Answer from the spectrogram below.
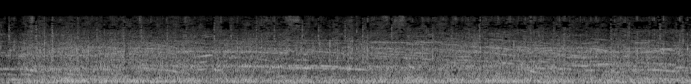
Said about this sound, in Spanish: A ver, escuchemos la ovación cuando pasa este cohete, esta flecha colombiana. El triunfo es suyo, no pasó nada. Le queda un kilómetro 400 metros para el remate. Escuchen ustedes el rugir del público. Ahí.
